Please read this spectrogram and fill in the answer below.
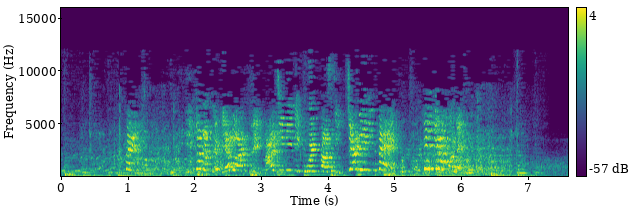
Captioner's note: laughter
